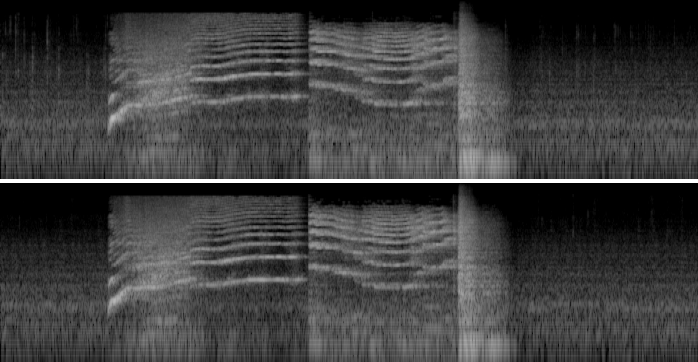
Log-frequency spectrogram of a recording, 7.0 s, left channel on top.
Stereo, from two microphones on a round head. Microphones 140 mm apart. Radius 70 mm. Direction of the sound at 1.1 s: 40° right (ahead or behind).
